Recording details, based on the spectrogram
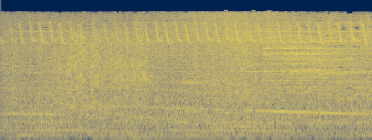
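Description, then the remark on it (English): A helicopter roars steadily in a scene with Gadget and Claw, its rotor blades thumping in a fast, even rhythm over a loud engine whine, with no voices. “The helicopter lurches and they slide off in free fall.”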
